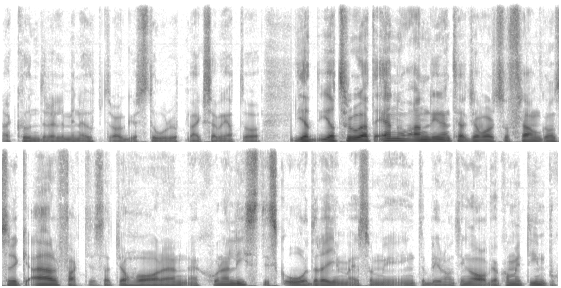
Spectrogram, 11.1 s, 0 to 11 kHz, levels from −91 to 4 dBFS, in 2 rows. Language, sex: Swedish, male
